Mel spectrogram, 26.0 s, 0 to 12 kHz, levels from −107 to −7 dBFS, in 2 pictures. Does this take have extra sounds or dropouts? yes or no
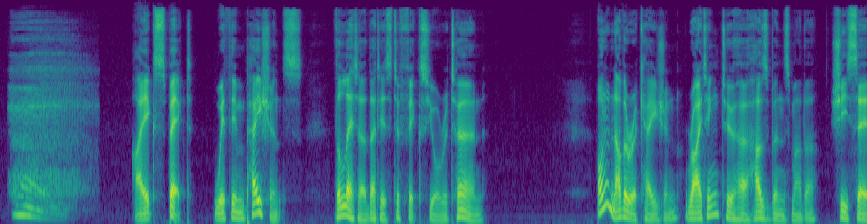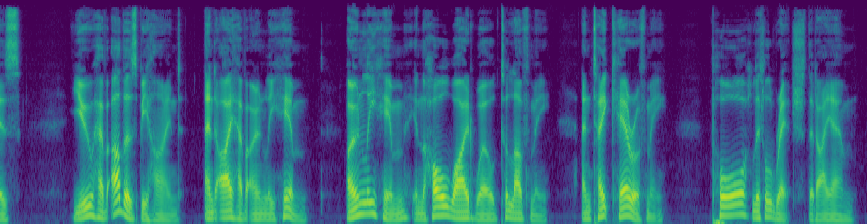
yes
